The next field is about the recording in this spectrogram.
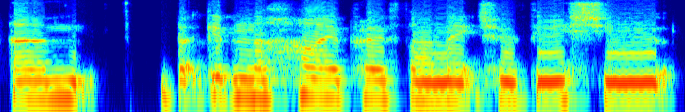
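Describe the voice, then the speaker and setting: A woman advisor opens her webinar presentation over a video call. Her voice is smooth and low, with little rise and fall. She speaks in a measured way. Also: completely flat delivery, poor audio. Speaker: catchment advisor.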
